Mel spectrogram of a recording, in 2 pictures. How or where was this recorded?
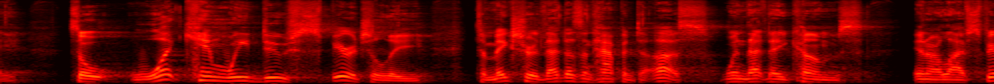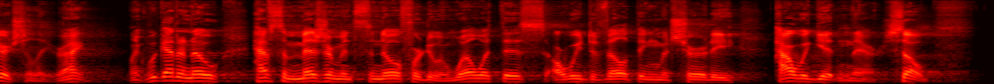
large echoing room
